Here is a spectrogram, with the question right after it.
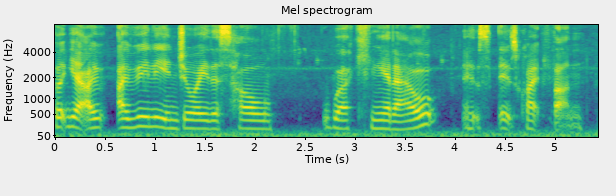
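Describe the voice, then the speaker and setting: A woman speaks fairly slowly in a British accent. Audible room echo can be heard. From Britain. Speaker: gaming youtuber. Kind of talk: casual chat.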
